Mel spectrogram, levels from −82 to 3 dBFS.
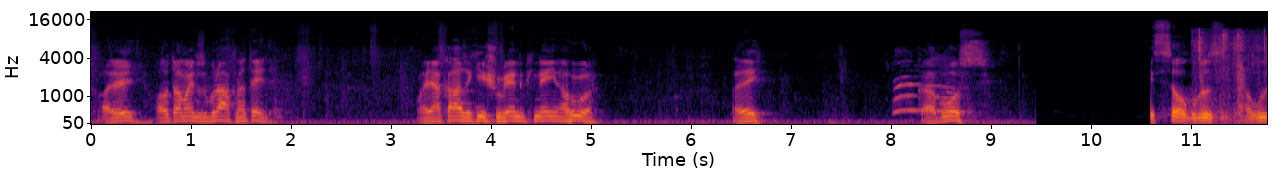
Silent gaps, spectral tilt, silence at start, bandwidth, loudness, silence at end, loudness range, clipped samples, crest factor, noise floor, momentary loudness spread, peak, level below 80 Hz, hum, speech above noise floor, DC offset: none; -5.5 dB/octave; 0 s; 16 kHz; -29 LUFS; 0 s; 6 LU; under 0.1%; 20 dB; -77 dBFS; 19 LU; -10 dBFS; -58 dBFS; none; 49 dB; under 0.1%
